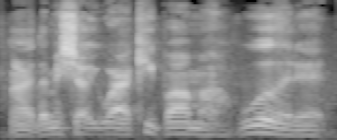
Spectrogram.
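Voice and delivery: normal talking voice

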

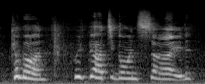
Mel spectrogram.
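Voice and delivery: high-pitched, alarmed plea; anxious urging. A narrator's reading. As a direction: urge him inside in a high, worried voice. Scared girl urges retreat.

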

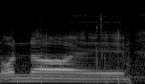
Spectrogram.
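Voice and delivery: usual speaking voice

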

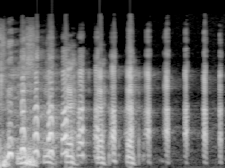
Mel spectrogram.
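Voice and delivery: long high-pitched laugh. Real, not acted. Guest laughing.

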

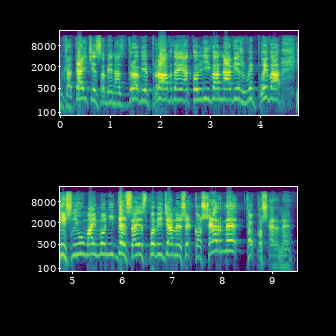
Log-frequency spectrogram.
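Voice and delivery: triumphant defiance. Acted. Gimpel defiant to mocking women.

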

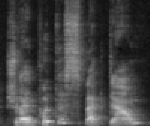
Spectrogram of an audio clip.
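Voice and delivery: high-pitched, worried wondering aloud; alarmed. A narrator's reading. Horton wonders whether to drop the speck, alarmed. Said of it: "Horton thought with alarm".

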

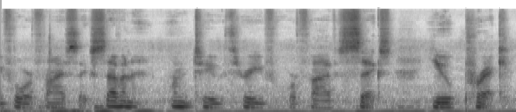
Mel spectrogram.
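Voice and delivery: ordinary talk, nothing marked

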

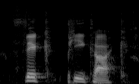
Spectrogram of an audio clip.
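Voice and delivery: slow, drawn-out words with a gap; slow savouring. Real, not acted. Gamer admiring a thick peacock, slow savouring. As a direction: space the two words out slowly.

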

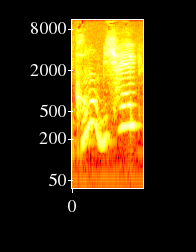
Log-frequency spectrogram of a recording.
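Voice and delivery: high, questioning echo of an unfamiliar name; puzzled Brazilian. Acted. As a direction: play a baffled listener repeating it. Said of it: "Aí o brasileiro vai dizer".

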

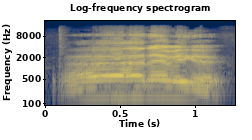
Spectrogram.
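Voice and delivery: loud reveal. Real, not acted. Fridge opens, sudden loud reveal.

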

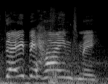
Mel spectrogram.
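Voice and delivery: high, loud warning yell; urgent shout. Acted. Warrior shouts to prisoner as demons attack, urgent loud yell. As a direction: bark the order over the fight. Battle erupts, protecting the prisoner.

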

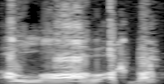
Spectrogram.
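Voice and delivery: "الله أكبر" slow, lam held, no stretch on the ba; correct takbir. Shown as a demonstration. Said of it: "الواجب أن يقول". (نطق صحيح لـ الله أكبر)

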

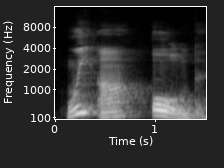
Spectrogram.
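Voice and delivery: slow, carefully spaced words for a class; slow model sentence. Shown as a demonstration. Teacher to Polish students, slow clear model sentence. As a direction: say it slowly so learners can copy. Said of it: "To powtórzmy jeszcze raz".

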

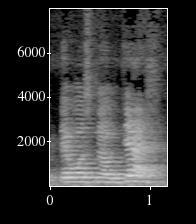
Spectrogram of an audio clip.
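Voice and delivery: normal talking voice

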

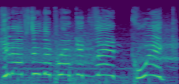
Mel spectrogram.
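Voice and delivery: high-pitched shriek building in loudness; panicked shouting. Real, not acted. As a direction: scream in alarm while being chased. Chased by game monster.

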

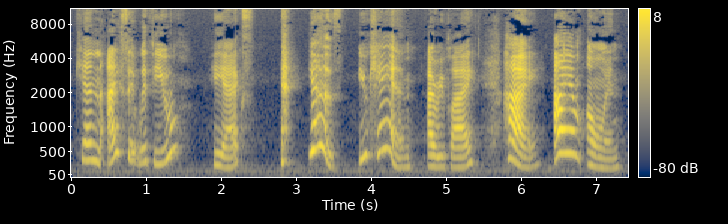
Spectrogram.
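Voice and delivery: put-on bright, lively read-aloud for kids; cheerful storybook reading; story narration. A narrator's reading. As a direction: read it like a picture book to little ones. Reads picture book aloud.

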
